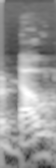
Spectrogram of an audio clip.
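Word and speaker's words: doubt: आपको कहा था साइलेंट लेटर तैयार करने हैं, तो डाउट में बी इसमें क्या है, साइलेंट है, इसका सी ऑप्शन हो गया।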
